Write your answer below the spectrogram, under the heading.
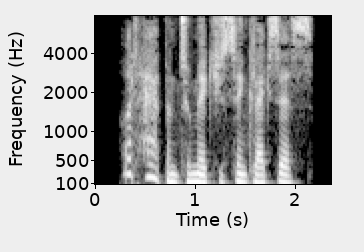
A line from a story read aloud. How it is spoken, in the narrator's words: Generosity asked, her voice filled with concern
